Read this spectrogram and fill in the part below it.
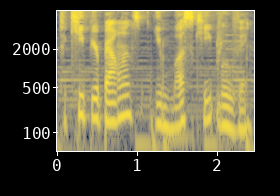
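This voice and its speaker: Low-voiced woman podcast host. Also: lively intonation, normal speed, faint music behind. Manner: warm and effusive, laughs easily. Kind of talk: scripted intro then interview.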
